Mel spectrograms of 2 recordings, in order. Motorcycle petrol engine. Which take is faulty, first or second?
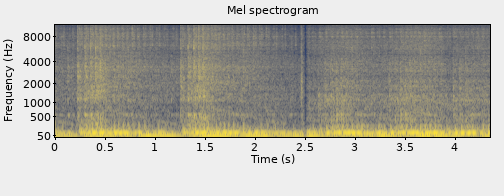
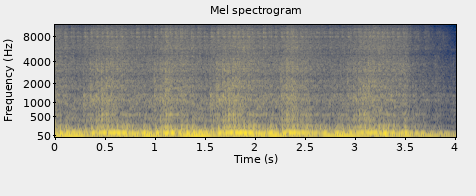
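second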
